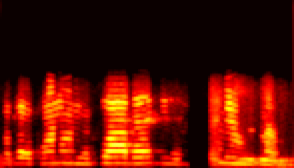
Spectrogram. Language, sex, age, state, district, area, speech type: Hindi, female, 30-45, Bihar, Begusarai, rural, conversation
